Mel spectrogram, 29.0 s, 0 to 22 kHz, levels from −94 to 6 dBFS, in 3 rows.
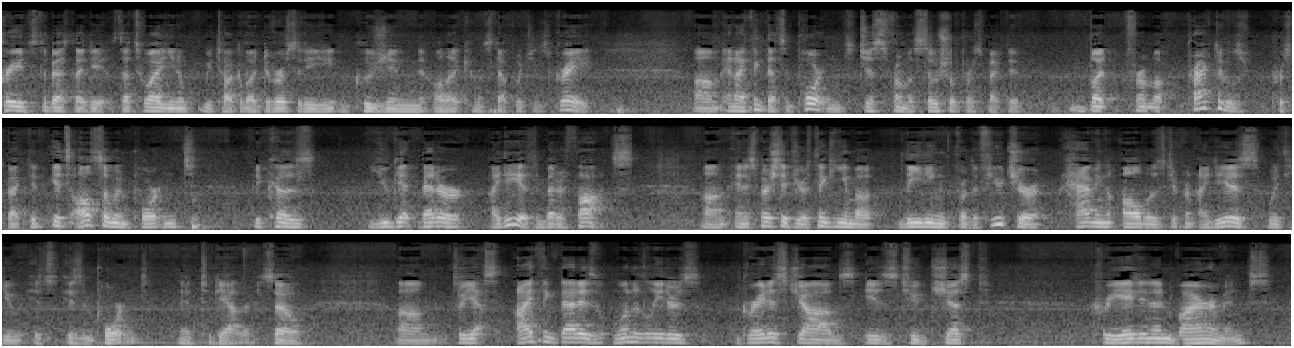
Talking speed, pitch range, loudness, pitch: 190 wpm, 110-135 Hz, -24 LUFS, 125 Hz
